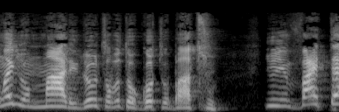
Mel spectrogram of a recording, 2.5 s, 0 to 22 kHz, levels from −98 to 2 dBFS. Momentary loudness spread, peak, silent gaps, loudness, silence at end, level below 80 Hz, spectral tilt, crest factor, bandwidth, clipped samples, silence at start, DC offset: 15 LU; -6 dBFS; none; -29 LUFS; 0 s; -84 dBFS; -2 dB/octave; 24 dB; 13.5 kHz; under 0.1%; 0 s; under 0.1%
